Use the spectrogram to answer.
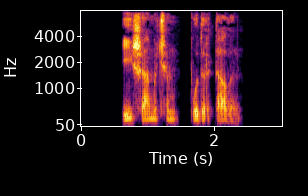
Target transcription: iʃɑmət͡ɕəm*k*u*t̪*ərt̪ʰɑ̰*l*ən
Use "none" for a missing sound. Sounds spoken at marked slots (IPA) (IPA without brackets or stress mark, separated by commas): p, d̪, l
